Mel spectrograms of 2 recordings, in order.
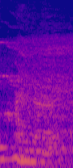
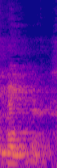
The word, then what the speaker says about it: Hytner: That's right, it's Steve Hytner. Hytner. Yes. It sounds like Hitler. Okay. Right, it's not.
